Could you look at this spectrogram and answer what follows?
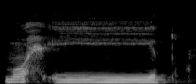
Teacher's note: तौ की आवाज़ टक्कर खाकर अलग हो जाती है, इसको क़लक़ला कहते हैं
